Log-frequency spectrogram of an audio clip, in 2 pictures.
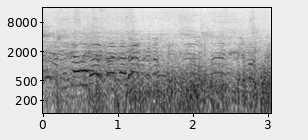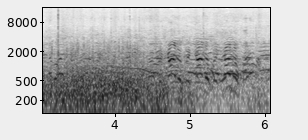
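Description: A crowd cheers and roars from the stands outdoors.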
